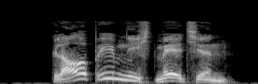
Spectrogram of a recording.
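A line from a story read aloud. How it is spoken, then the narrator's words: Called out. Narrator (German): rief Lark, der an Gemeinheit jeden Schurken übertraf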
